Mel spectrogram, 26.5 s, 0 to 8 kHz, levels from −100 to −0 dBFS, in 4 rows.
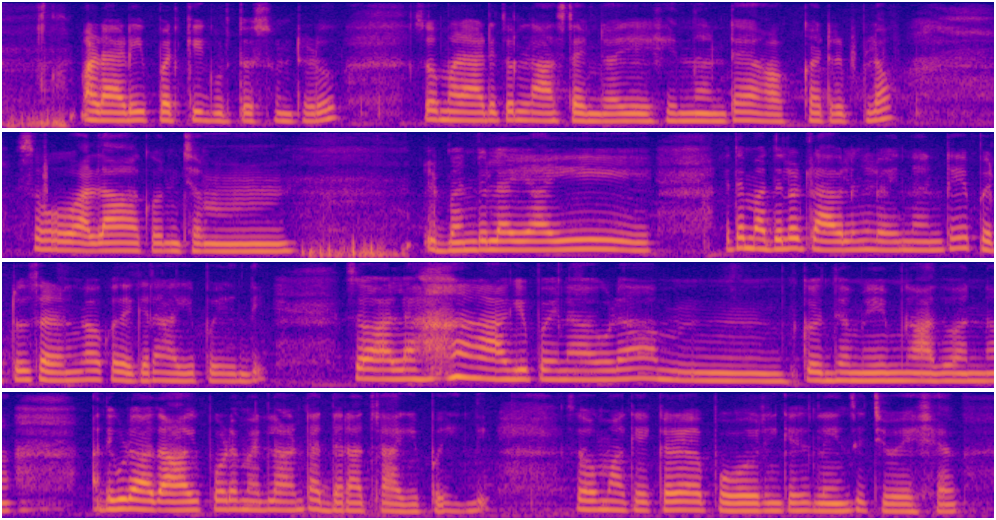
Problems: background sounds at intervals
